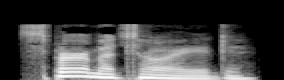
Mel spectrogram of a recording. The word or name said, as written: spermatoid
